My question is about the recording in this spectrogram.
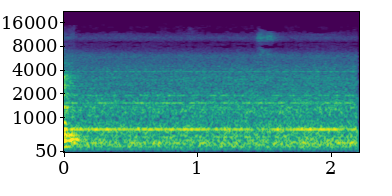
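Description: Steady machine hum with a faint steady whine: the running equipment in a small room, such as the robot system's fans or the air conditioning.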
